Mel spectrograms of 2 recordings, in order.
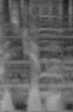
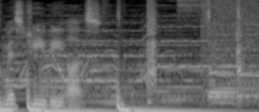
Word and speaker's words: mischievous: Colonel Angus French word mischievous is Mis chaboo not mischb us a man incorrectly tried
